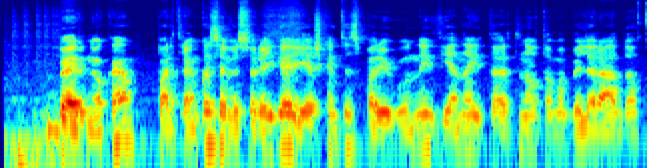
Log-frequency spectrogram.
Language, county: Lithuanian, Šiauliai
